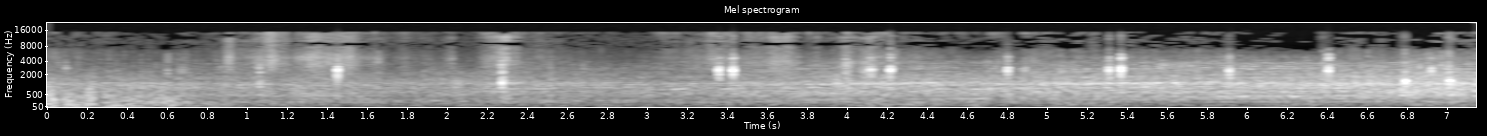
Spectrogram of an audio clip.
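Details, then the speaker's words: RadRover e-bike riding: sharp ticks about four per second in step with pedaling over wind rush, whether pedal assist is on or not; clicking from the pedal crank area, bearings suspected, unconfirmed. "If you're hearing the clicking, that's totally coming from my pedals. I mean, not the pedals, but the whatever that part is called. Ah, it sounds horrible."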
